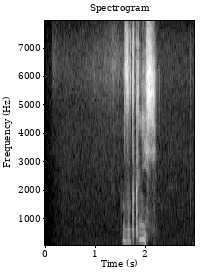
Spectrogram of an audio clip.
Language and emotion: Russian, angry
